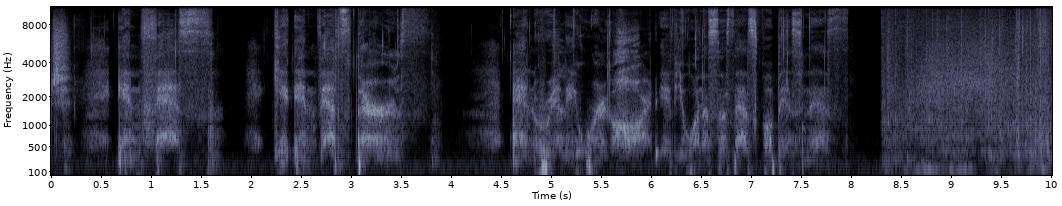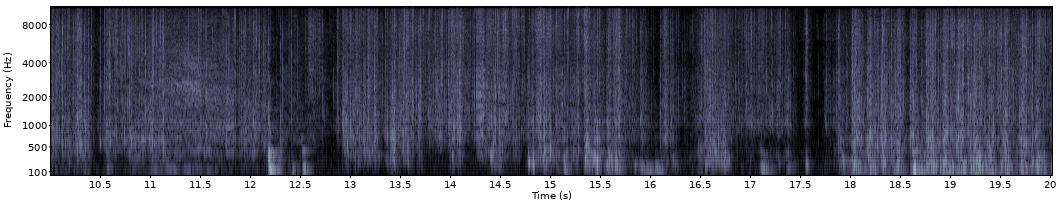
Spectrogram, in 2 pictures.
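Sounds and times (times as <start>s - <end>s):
plastic snack bag crinkling: 7.6s - 20.0s
snacks pouring into glass bowl: 8.3s - 20.0s.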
